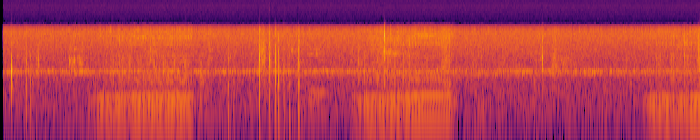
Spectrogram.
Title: snoring bluenose pitbull puppy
